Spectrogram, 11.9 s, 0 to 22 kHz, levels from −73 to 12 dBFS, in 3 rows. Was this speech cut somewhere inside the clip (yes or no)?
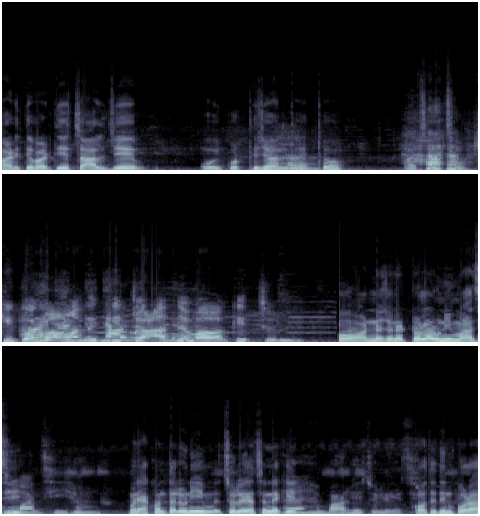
yes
